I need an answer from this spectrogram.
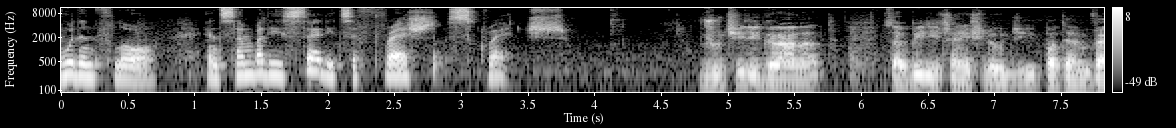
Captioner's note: speaking Polish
